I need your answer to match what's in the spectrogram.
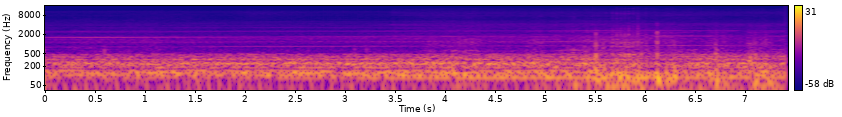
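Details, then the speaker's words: Carrier Infinity propane backup furnace, call for gas heat: steady fan roar with high whine climbing and holding far above normal, inducer ramping trying to close pressure switch; flash code 32, birds blocking flue pipe. "that thing's ramping way higher than they usually do I think one of these pressure switches are not closing 32 flash code that's pressure switch Yeah that's ramping way too high it ramps up like that because it's trying to close that switch"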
